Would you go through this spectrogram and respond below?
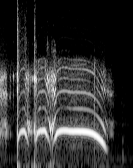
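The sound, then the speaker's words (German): A human voice imitates a rooster crowing: a few short sharp onsets, then one long, loud, strained call that wavers in pitch, holds steady, and slides down as it fades out. “Das war jetzt ein Hahn.”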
